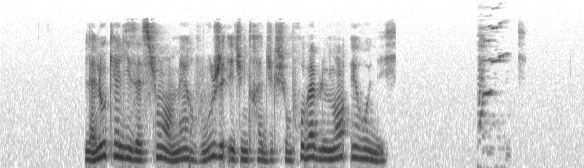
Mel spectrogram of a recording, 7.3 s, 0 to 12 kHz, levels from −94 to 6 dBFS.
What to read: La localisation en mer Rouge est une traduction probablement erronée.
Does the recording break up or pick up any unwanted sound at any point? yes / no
yes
